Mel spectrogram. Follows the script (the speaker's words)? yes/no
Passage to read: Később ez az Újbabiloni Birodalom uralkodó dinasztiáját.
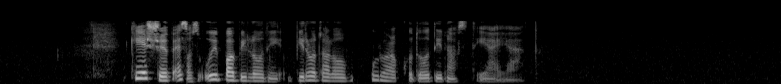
yes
